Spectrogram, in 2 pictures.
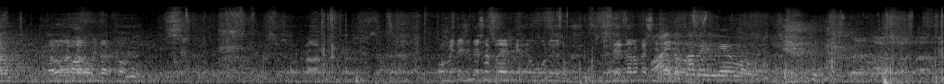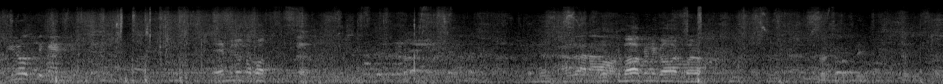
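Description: A crowd of men shouts and cheers in a large echoing hall.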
